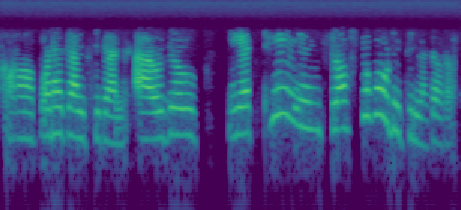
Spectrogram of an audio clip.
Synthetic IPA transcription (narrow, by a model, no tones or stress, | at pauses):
ɔ̃pɔ̰ɽ̤at͡ɕalt͡ʃʰikala̰wd͡ʒow | jeʈʰːiplɔsʈukouɽit̪ʰilat̪ɔɾɔ̰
